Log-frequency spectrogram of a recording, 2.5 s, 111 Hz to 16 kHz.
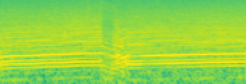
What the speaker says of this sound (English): Rev's really high for a V8.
